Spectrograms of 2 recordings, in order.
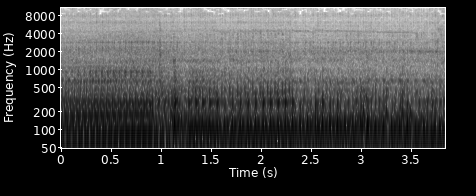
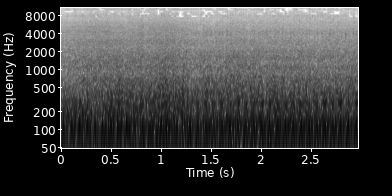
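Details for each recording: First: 131 Breakout (M8) on a ride-along: a loud V-twin with a heavy, uneven thudding through the low rumble, a knock-like beat over the engine that sounds like engine knock; a knock-like engine noise. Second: 2018 Harley-Davidson Breakout, originally a 107 and now a 131 race motor, idling extremely hot; deep, loping, steady idle with no knocks or ticks as the engine drops its rear cylinder, sounding completely different from normal; rear cylinder deactivation.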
